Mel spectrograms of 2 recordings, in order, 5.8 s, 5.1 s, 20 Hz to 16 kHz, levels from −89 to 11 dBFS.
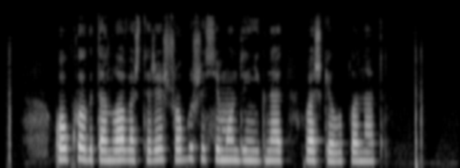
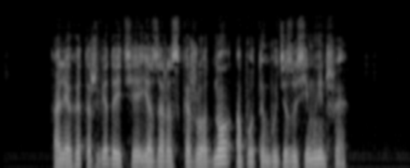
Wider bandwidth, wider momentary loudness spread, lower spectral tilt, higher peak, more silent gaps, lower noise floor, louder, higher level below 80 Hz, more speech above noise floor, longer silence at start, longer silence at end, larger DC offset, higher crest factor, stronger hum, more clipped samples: about the same, 11 kHz vs 11 kHz; first, 14 LU vs 6 LU; first, -6.5 dB/octave vs -5 dB/octave; first, -2 dBFS vs -14 dBFS; neither; second, -54 dBFS vs -82 dBFS; first, -21 LUFS vs -32 LUFS; about the same, -60 dBFS vs -60 dBFS; second, 33 dB vs 49 dB; about the same, 0.7 s vs 0.65 s; second, 0.55 s vs 0.8 s; neither; about the same, 20 dB vs 20 dB; neither; neither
